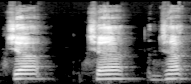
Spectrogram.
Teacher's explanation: च, छ, झ एक ही प्रकार का इसका उच्चारण हो रहा है और आपके मुंह के भीतर जो ऊपरी छत है उसके पिछले वाले भाग से ही इसका उच्चारण हम लोग कर रहे हैं। ठीक, तो ये तीनों आपके तालव्य ध्वनि है।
